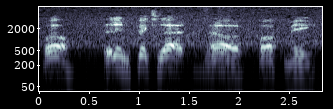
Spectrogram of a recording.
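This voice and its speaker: A man's voice: mid-range voice, lively intonation, slow, dull audio, noisy background. A middle-aged man streaming a sports video game, talking casually and commentating in a blunt, sardonic way. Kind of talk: casual livestream chat with sports play-by-play commentary.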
